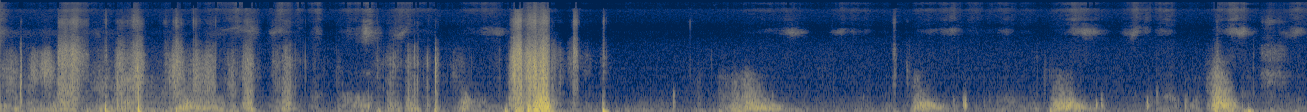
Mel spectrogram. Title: Do you guys hear My Stomach growling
